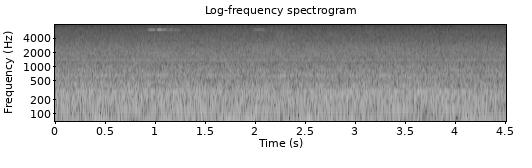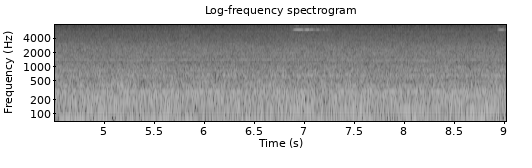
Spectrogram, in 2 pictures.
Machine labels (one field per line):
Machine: fan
